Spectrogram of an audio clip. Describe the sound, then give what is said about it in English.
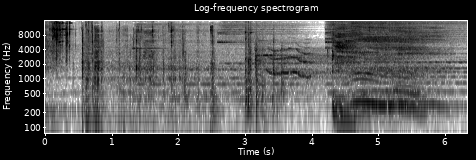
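Metallic jangling and several sharp clicks as a key works in the lock of a golden treasure chest in a crystal cave, followed by a louder, drawn-out creaking groan that fills the last couple of seconds. No one speaks. “All right, I'll just put this key in the lock and...”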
